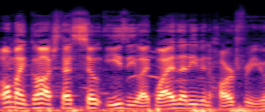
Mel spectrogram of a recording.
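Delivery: plain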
